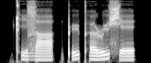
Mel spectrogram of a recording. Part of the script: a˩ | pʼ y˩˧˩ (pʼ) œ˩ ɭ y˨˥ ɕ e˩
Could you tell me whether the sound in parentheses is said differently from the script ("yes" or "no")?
yes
